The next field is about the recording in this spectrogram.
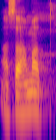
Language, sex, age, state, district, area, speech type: Hindi, male, 30-45, Uttar Pradesh, Chandauli, urban, read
